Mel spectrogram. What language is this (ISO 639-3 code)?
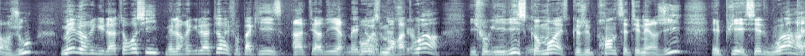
fra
